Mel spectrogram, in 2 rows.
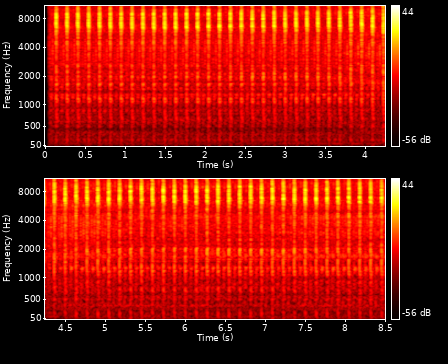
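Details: Hyundai i40 2.0 petrol automatic at 60,000 km: sharp, crisp knocks about two and a half per second, perfectly regular at idle over a quiet hum; strange engine knock appeared, source undetermined.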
